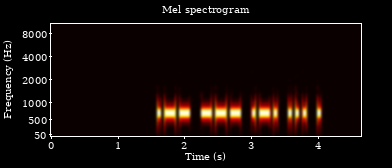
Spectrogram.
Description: Morse code, heard as a keyed tone, about 22 wpm, 700 Hz. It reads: WORSE
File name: 5 Letter Words - First 3 Letters Given - 22wpm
